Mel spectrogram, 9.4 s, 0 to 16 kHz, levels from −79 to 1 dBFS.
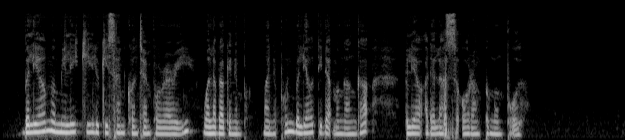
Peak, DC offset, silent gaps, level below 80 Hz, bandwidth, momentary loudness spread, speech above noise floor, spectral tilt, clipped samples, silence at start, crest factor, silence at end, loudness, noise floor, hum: -8 dBFS; under 0.1%; none; -54 dBFS; 11.5 kHz; 10 LU; 47 dB; -7 dB/octave; under 0.1%; 0.35 s; 16 dB; 1.55 s; -24 LUFS; -69 dBFS; none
